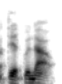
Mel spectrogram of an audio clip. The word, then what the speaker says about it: tiệt quyền đạo: Nếu dịch theo đúng nghĩa Hán Việt thì phải đọc là tiệt quyền đạo.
